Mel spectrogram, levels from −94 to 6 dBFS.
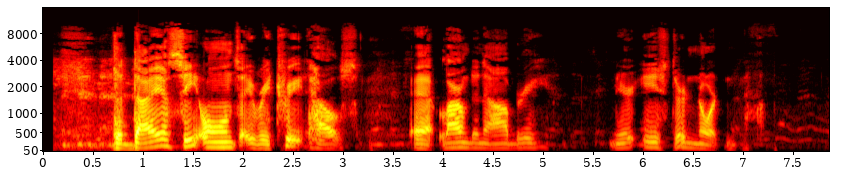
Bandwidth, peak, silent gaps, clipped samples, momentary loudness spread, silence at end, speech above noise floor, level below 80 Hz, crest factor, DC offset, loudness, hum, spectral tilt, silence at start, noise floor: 10 kHz; 0 dBFS; none; under 0.1%; 20 LU; 0.7 s; 50 dB; -64 dBFS; 20 dB; under 0.1%; -19 LUFS; none; -4.5 dB/octave; 0.2 s; -69 dBFS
